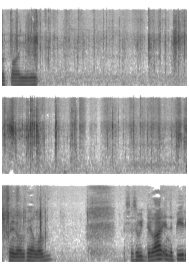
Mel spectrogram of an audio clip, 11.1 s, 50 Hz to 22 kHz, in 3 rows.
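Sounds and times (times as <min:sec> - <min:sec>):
paper pages rustling: 0:00.0 - 0:08.4.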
